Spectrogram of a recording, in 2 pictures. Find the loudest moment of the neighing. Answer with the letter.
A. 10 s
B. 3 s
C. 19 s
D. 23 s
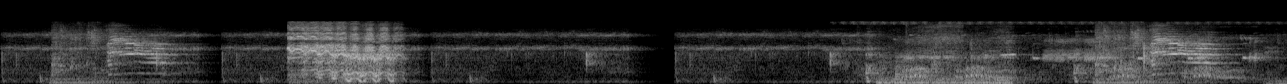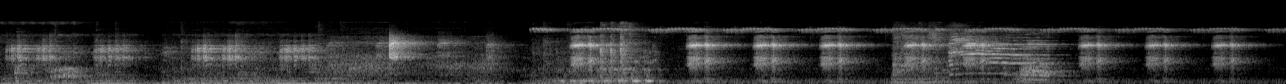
B.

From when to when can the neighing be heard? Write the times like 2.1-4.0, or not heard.
2.9-4.1, 8.8-10.2, 18.4-19.5.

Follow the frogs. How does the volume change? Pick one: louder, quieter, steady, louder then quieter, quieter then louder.
louder.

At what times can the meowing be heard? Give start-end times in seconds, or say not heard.
0.5-1.8, 10.9-12.2, 21.8-23.4.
